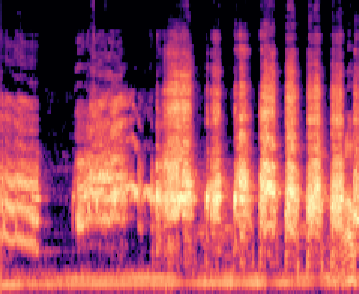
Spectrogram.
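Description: A hen known for pecking hard, at a laying spot in Chavara, Kollam, gives a few drawn-out nasal calls, then a rapid, evenly spaced run of loud clucks close by.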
